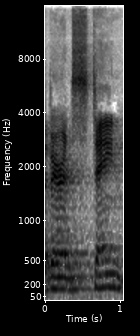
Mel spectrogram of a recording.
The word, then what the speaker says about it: Berenstain: here did you know they're not called the berenstein bears did you know that the berenstein bears is actually the berenstain bears it's spelled right here st8 IM we've all been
